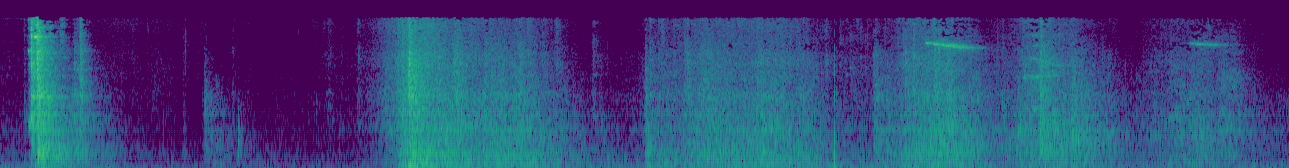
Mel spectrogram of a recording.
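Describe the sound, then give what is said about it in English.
Manual doors at a diaper bank's on-site headquarters in North Carolina being unlocked and stretched up to open: a sharp clack, faint latch clicks, then several long rushing, rattling swings with thin high squeaks, moderately loud, no voices. “You heard the doors opening to the on-site headquarters at the North Carolina Diaper Bank”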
